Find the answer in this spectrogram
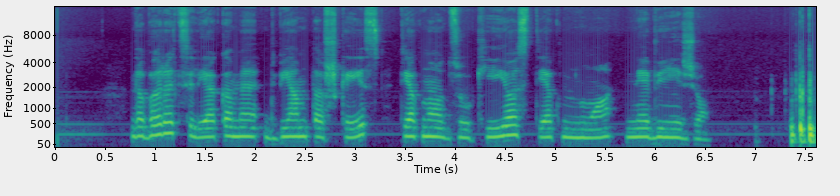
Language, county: Lithuanian, Šiauliai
